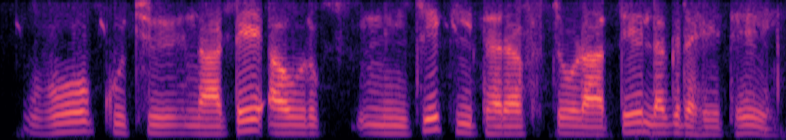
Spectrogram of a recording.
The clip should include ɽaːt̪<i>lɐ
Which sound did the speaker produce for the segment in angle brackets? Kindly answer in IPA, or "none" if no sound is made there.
e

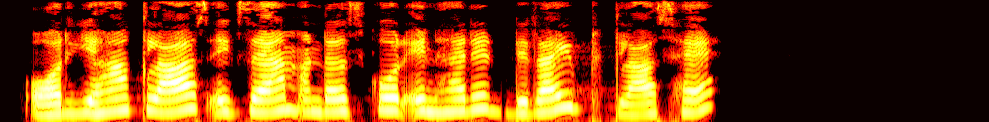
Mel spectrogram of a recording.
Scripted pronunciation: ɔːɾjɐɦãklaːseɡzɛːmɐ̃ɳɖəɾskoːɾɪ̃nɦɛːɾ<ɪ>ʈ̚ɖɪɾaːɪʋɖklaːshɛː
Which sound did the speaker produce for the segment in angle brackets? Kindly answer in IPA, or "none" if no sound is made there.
ɪ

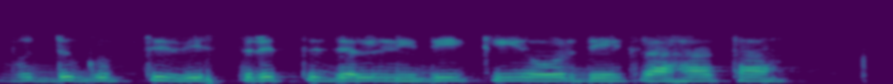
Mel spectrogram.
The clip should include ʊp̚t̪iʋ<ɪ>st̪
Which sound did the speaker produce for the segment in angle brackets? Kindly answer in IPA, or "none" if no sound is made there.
ɪ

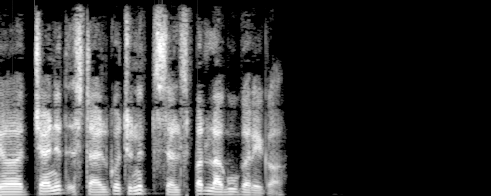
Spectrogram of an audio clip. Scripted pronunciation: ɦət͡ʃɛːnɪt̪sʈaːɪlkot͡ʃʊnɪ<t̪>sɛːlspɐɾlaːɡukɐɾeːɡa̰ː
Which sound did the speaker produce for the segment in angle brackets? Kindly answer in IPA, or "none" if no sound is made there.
t̪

